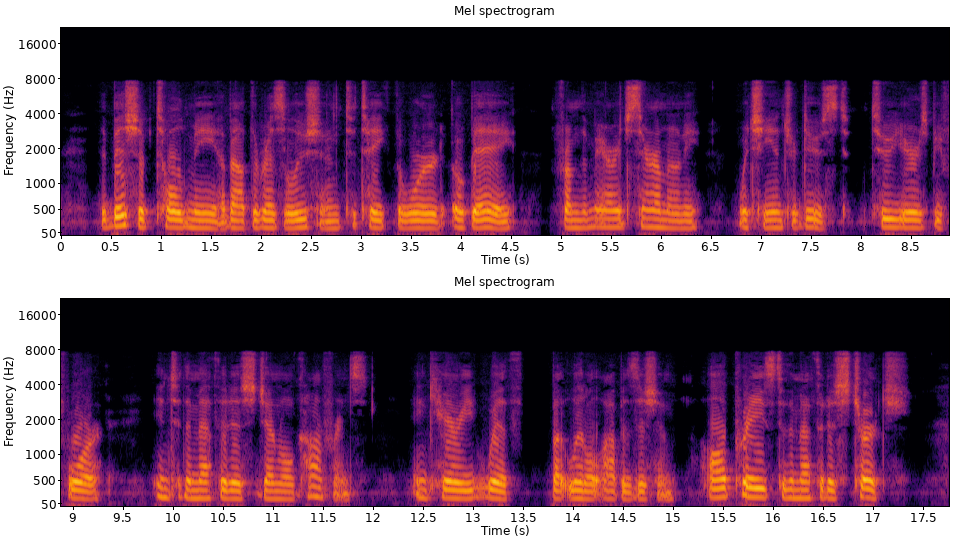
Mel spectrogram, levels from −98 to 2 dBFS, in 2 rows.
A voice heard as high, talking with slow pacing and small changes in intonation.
No: medium, 150 Hz; slow, 130 wpm; narrow, 2.2 semitones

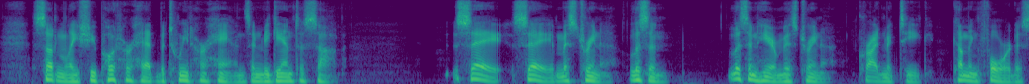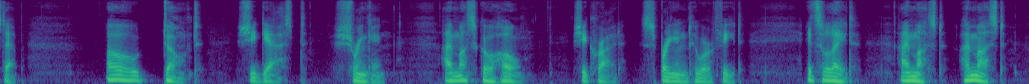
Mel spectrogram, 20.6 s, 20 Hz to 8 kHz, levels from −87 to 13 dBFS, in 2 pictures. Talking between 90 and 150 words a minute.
Yes: average, 140 wpm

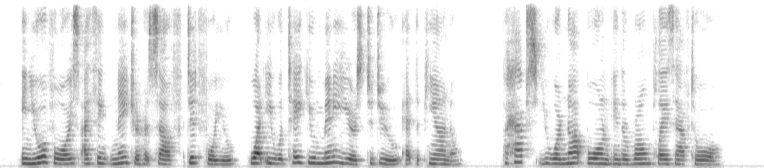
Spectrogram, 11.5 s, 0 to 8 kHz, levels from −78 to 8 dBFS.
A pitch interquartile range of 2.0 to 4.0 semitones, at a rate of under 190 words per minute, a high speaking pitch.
Yes: average, 2.8 semitones; average, 175 wpm; high, 230 Hz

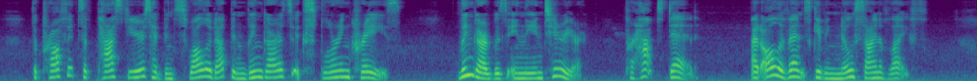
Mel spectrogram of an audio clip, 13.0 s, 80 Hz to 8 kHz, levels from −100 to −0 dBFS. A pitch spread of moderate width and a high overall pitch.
Yes: average, 3.9 semitones; high, 215 Hz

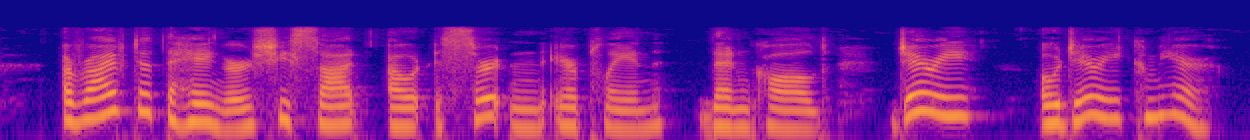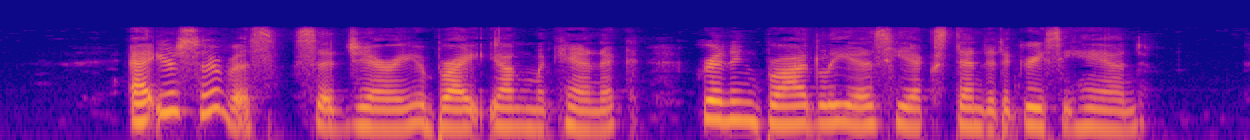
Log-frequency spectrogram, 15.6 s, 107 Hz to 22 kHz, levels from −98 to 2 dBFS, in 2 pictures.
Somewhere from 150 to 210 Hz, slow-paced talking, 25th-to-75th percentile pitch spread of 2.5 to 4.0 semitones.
No: high, 190 Hz; slow, 130 wpm; average, 5.1 semitones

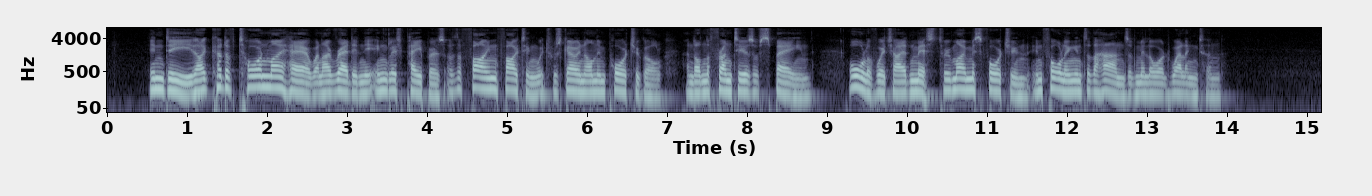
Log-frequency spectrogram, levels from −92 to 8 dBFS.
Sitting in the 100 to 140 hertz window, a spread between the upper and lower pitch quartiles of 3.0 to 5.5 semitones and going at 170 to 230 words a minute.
Yes: low, 135 Hz; average, 3.4 semitones; average, 185 wpm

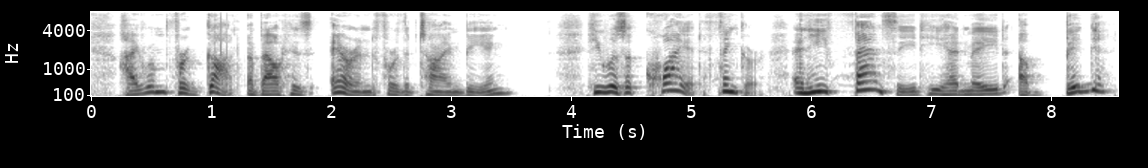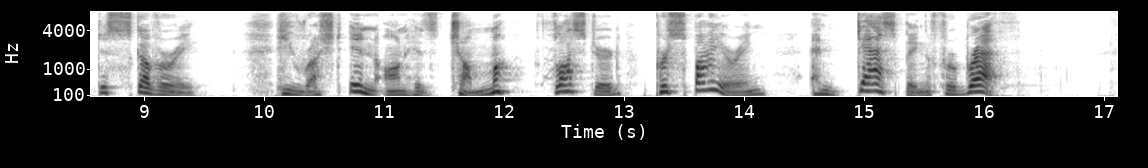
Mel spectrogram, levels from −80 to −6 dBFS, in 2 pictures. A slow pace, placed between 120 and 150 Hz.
Yes: slow, 125 wpm; medium, 140 Hz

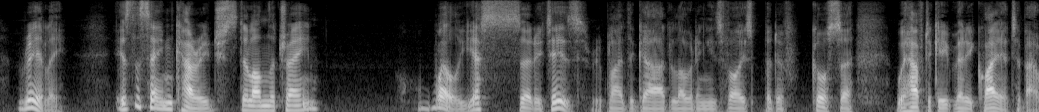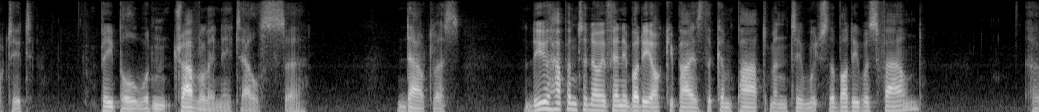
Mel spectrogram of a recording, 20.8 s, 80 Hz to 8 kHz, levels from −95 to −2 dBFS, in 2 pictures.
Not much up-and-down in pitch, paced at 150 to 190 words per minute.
No: average, 5.1 semitones; average, 160 wpm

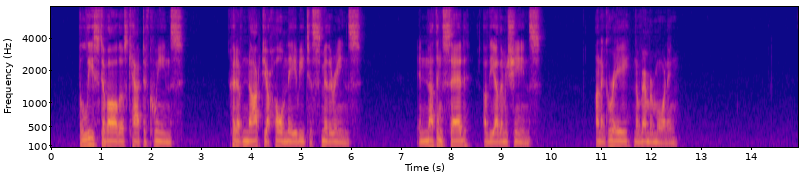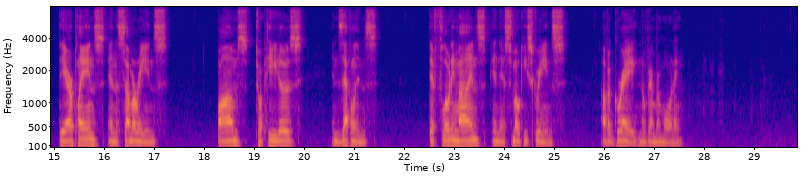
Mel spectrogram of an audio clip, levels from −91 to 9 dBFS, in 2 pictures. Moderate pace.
No: slow, 100 wpm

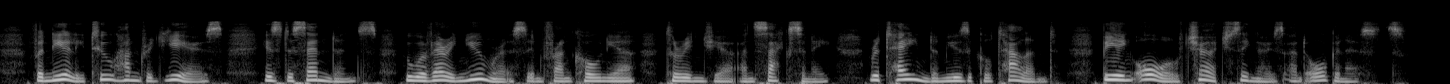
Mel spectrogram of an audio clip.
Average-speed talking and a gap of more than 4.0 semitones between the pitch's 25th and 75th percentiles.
No: slow, 110 wpm; wide, 5.6 semitones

